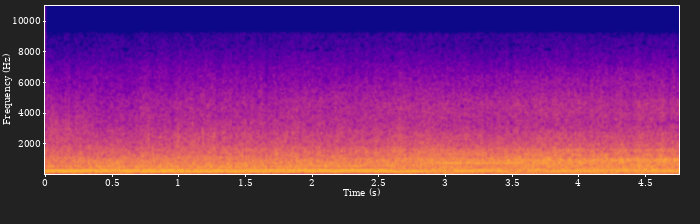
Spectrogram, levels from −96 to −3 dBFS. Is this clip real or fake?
real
